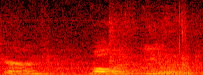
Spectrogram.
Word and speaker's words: Karen Mullen-Ely: Karen Mullen is not here tonight, and her name is pronounced Karen Mullen-Ely.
